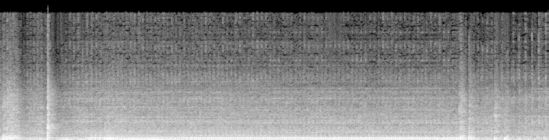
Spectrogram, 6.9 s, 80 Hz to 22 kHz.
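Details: Race lawn tractor on its second run, 12° outside, being run hot: a raspy, loud bark at a fast, even beat. Despite added drilled baffles, the exhaust is improved but still too loud.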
